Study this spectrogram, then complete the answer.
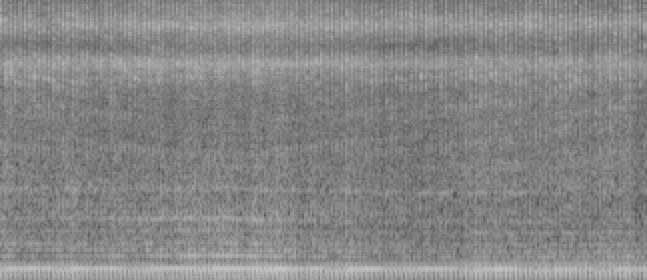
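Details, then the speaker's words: Gravely tractor with brush hog mulcher deck, PTO engaged after remounting deck and adjusting clutch: steady engine drone, even beat about four per second under blade load, no shudder or clatter; runs smooth, no vibration. Normal running. "wow if anything this sounds cool plates are still spaming well it runs really uh smooth no vibration"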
